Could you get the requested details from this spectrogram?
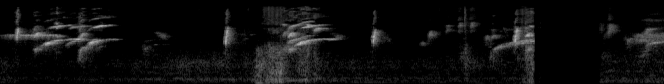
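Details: European goldfinch singing a bright twittering phrase of high, quickly slurred and rising notes, broken by short pauses, with a brief burst of broadband noise midway.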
